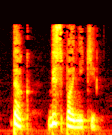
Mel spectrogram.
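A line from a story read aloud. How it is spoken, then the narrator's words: Announcing after deep breath. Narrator (Russian): Я глубоко вздохнула и сообщила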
